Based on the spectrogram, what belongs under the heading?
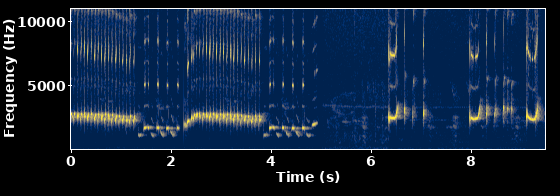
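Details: White-rumped shama song used as a lure to provoke other shamas into answering. It opens with long buzzy trills of rapid notes, then short falling slurred phrases, then a quieter pause with faint background noise, followed by sharp bright whistled notes.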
